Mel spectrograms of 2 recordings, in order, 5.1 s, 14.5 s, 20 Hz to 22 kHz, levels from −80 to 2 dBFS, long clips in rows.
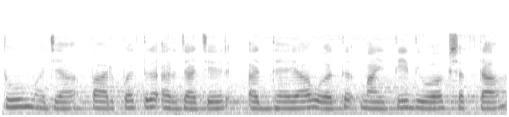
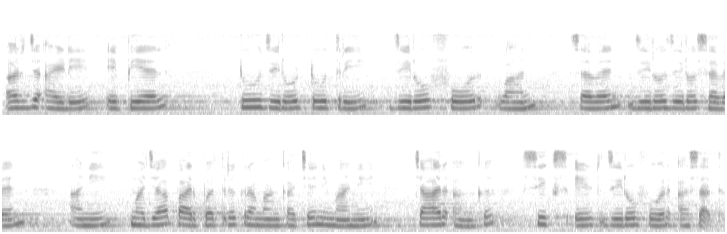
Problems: background sounds at intervals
